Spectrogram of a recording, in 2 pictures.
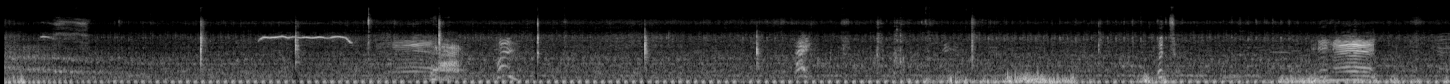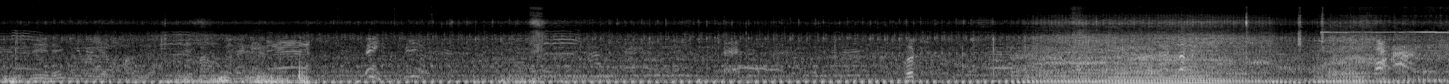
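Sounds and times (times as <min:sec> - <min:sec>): motorcycle engine idling: 0:00.1 - 0:28.9
high whistle: 0:02.6 - 0:03.6, 0:27.7 - 0:28.9
sheep and goats bleating: 0:03.8 - 0:04.7, 0:13.1 - 0:17.6.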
